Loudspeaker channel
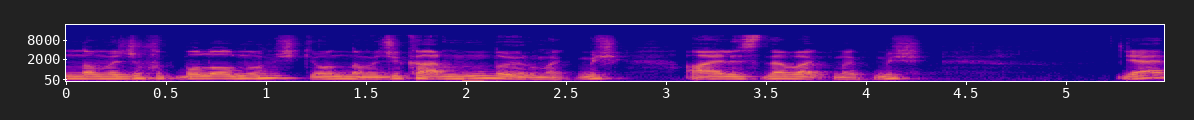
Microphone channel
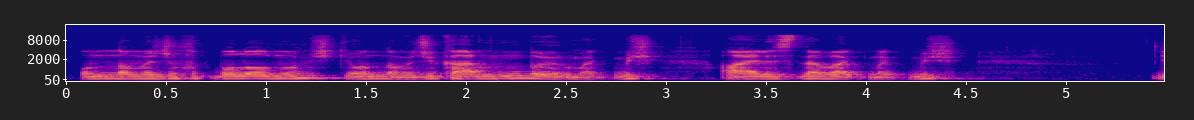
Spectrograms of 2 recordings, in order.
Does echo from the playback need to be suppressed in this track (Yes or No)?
Yes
